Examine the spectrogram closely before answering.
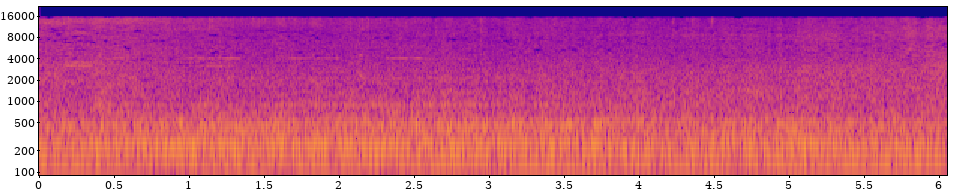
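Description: Steady engine and road noise of a moving vehicle, heard from inside it, with a continuous low drone underneath.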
